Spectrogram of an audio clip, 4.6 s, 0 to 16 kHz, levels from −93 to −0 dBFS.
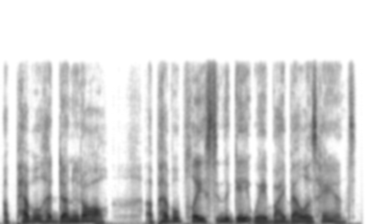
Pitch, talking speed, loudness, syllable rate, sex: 185 Hz, 180 wpm, -17 LUFS, 5.3 syllables/s, female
